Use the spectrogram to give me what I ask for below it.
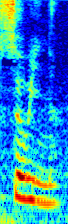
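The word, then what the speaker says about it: Samhain: plus proche de sowin alors oui je prononce ce win je sais que beaucoup de prononces sa main non je prononce ce win tout simplement parce que je le prononce à l'irlandaise parce que c'est comme ça que je l'ai appris tout simplement donc ne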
